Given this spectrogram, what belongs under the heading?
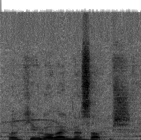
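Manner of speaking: ordinary delivery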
